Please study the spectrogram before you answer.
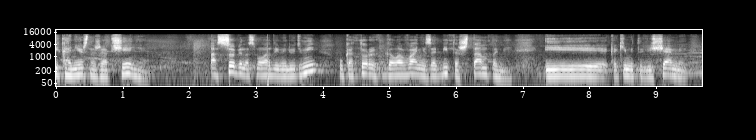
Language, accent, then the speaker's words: Russian; Penza, Penza Oblast, Russia; Я из Пензы.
